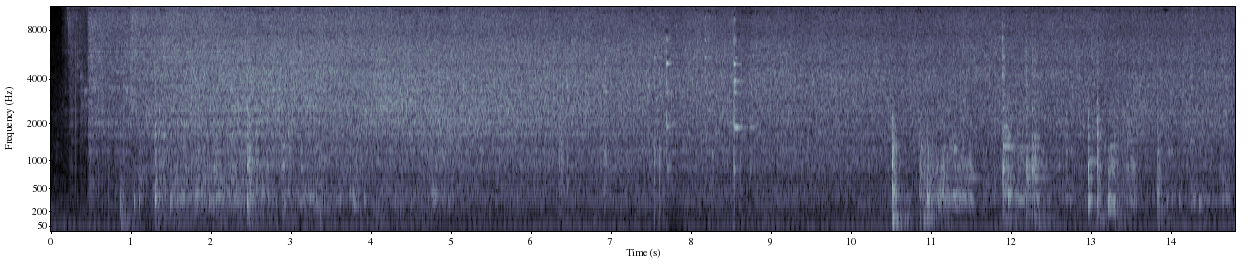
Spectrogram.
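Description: Ginger-garlic paste and crushed green chillies sizzling in hot oil. The sizzle bursts in as they go in and then runs steadily. A perforated metal spoon stirs them, with a few sharp clinks against the metal pot in the second half.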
